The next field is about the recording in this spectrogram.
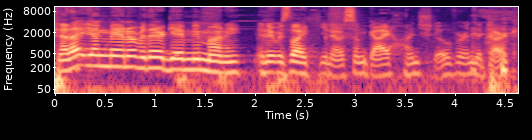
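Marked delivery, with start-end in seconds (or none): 0.0-1.9 raised, louder imitation; loud acted quote. Alley man addressing onlookers, loud acted quote. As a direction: proclaim it as the odd man in the story.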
